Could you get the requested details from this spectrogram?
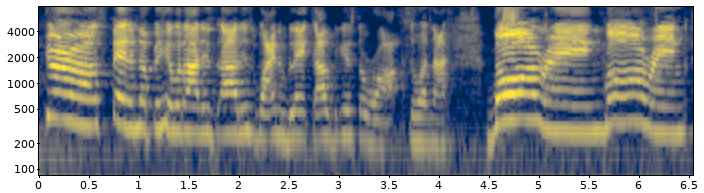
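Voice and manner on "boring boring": loud, higher drawn boring; loud mock boredom. Real, not acted. Calling the video boring out loud. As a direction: groan it out louder, bored.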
